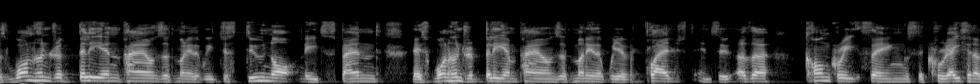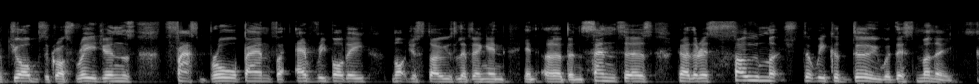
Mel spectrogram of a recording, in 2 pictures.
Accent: London, United Kingdom; when I lived in London after the 7/7 bombings and there were police on the streets with machine guns, I'd never felt safer as a Londoner.

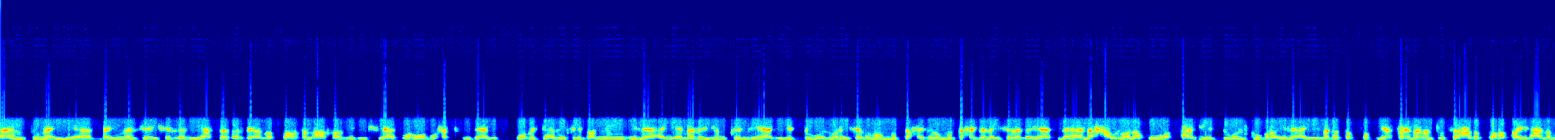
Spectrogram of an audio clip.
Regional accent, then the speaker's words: Libya; نعول عنه عليه نحن كليبيين على الأقل

